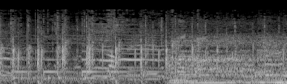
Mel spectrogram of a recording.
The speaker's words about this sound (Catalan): Fora aplaudiment per aquesta senyora, per favor!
